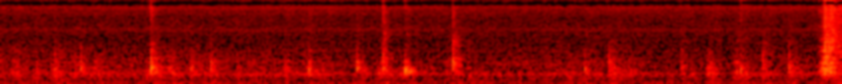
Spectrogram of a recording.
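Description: Near silence: room tone with scattered faint, soft taps as paint is dabbed through a stencil onto a stretched canvas. The clearest taps come about a second and a half in and around four seconds in.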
